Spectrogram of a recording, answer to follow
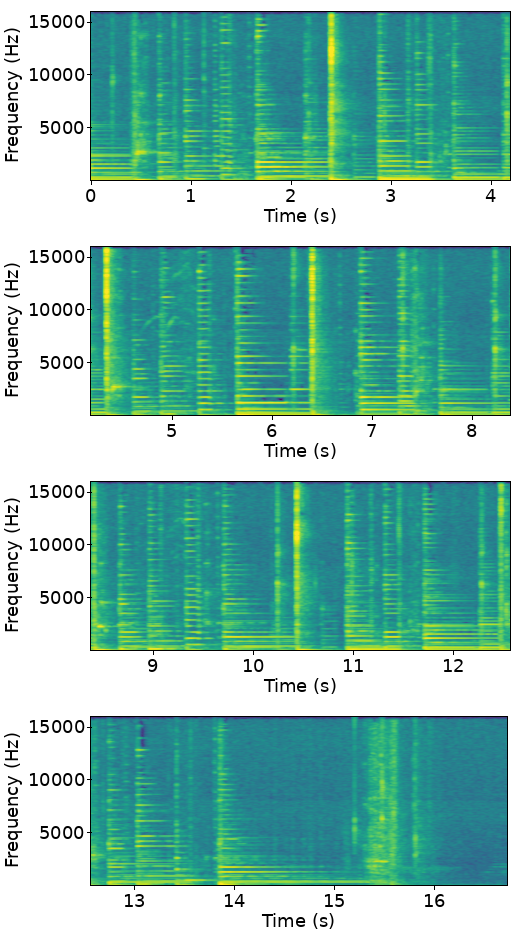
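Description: Capoed acoustic guitar strummed through the song's pre-chorus chord progression, the chord changing every second or two. Near the end the last chord is left to ring out and fade.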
